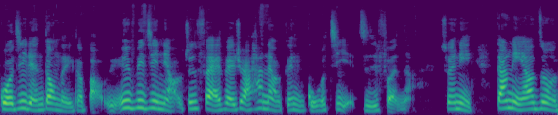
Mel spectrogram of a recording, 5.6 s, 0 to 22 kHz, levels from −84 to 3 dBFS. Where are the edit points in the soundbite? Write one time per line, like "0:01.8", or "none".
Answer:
none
